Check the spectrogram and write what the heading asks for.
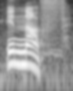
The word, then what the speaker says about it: enough: Olha a pronúncia de enough. A pronúncia termina em F, F de faca.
